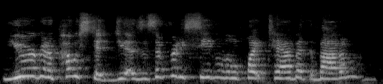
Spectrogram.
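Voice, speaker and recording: A woman teaching a Spanish class over a video call, switching between Spanish and English and repeating phrases slowly. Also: high-pitched, lively intonation, roomy sound. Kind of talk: online class instruction.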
